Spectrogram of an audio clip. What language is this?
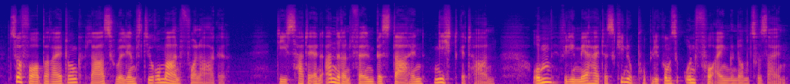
German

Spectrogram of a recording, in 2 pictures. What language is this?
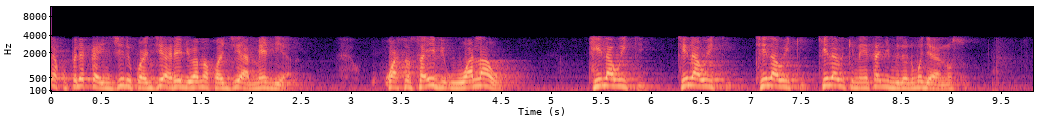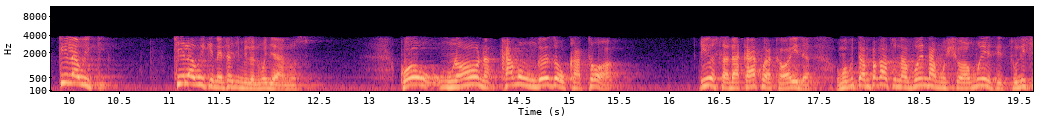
Swahili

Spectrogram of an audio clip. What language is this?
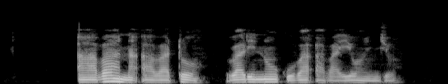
Ganda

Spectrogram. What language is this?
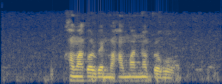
Bangla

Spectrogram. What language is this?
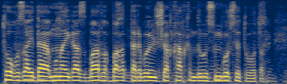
Kazakh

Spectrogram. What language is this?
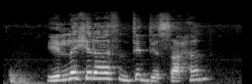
Kabyle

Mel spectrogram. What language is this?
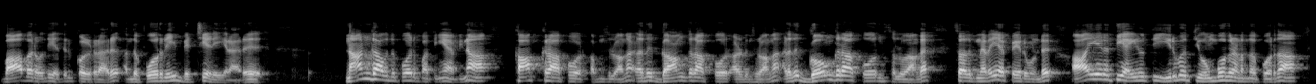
Tamil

